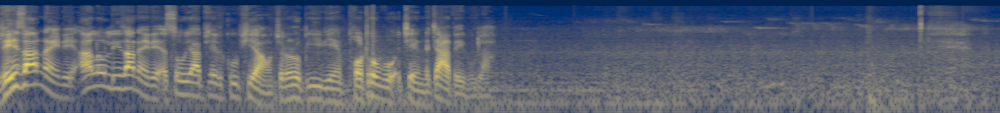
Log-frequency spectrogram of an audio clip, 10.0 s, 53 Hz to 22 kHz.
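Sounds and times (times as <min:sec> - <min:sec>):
distant traffic rumble: 0:00.0 - 0:10.0.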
